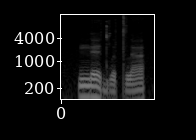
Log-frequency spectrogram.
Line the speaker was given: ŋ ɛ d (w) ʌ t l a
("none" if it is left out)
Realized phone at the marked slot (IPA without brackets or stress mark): w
